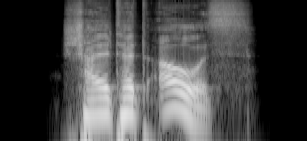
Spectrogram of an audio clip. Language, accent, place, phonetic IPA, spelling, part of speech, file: German, Germany, Berlin, [ˌʃaltət ˈaʊ̯s], schaltet aus, verb, De-schaltet aus.ogg
- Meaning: inflection of ausschalten: 1. third-person singular present 2. second-person plural present 3. second-person plural subjunctive I 4. plural imperative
